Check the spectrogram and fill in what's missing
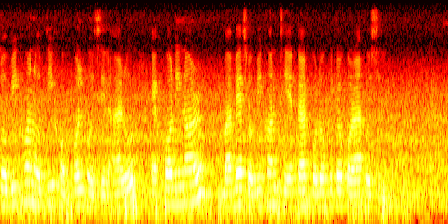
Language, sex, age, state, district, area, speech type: Assamese, female, 45-60, Assam, Tinsukia, urban, read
